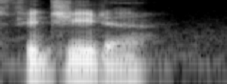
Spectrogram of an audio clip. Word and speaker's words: Vegeta: The way he pronounced Vegeta. That's how you pronounce Vegeta.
